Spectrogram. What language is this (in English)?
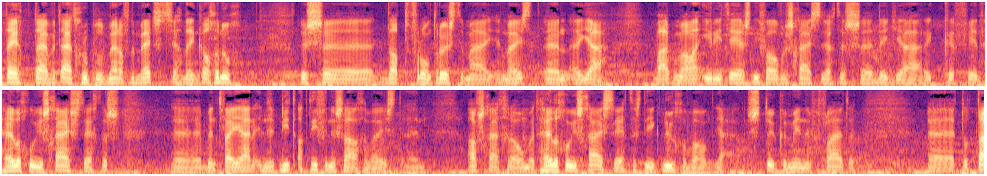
Dutch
